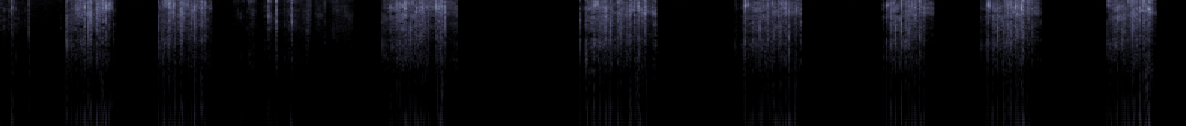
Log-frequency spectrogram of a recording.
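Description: A large, dry, woody pine cone with open scales is held in both hands while fingers scratch and rub across the scales. Repeated bursts of dry, crackling, rasping scratches reach up into bright highs, separated by quieter gaps of faint rustling.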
